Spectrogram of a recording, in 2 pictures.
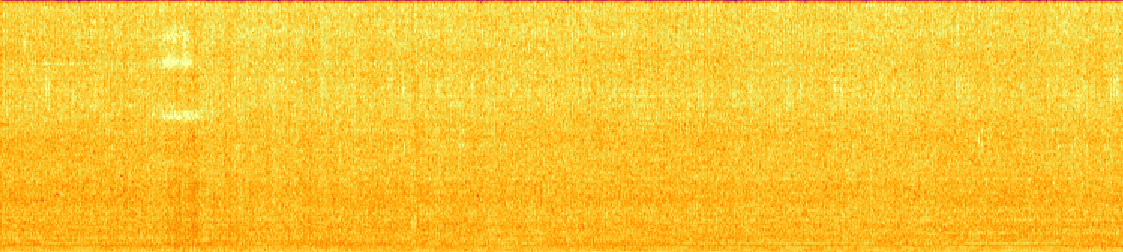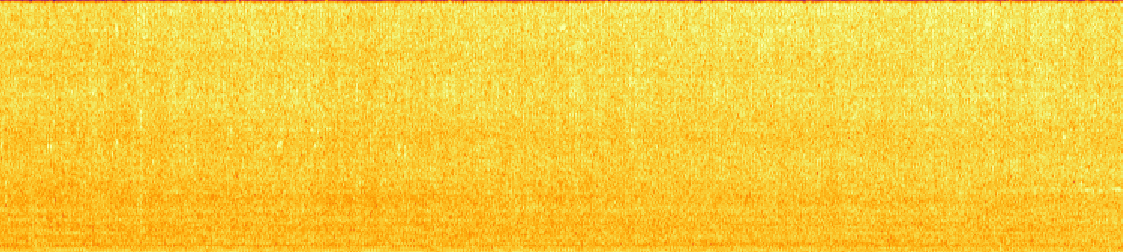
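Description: Small gasoline engine of an Autopia ride car running steadily as the car drives along the track, a constant hum over road and air noise.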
